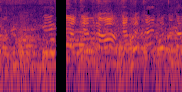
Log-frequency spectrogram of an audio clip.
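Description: Several young women shout slogans close by.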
